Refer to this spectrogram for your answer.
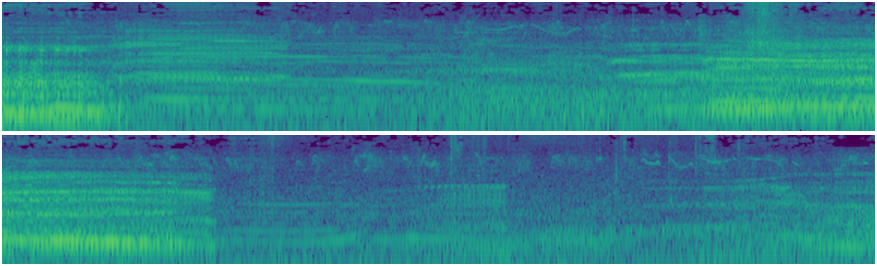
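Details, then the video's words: Camel calling: a deep, harsh, gurgling moan with rough layered tones, loudest in the middle, then a lower throaty grumbling with a few vocal stutters toward the end. "CAMEL SOUND | IL SUONO DEL CAMMELLO"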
